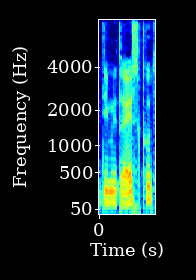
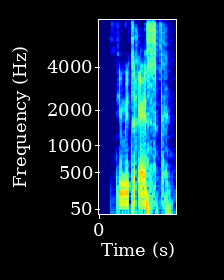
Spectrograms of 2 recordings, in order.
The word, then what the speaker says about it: Dimitrescu: Äh, auch der Name Dimitrescu zum Beispiel ist natürlich ein rumänischer Name, auch wenn sie es im Spiel dauernd französisch aussprechen, nämlich Dimitresk.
